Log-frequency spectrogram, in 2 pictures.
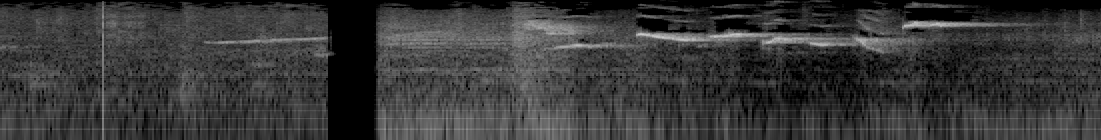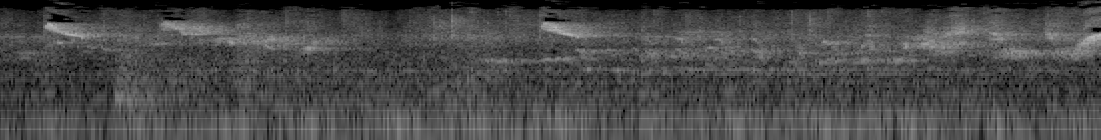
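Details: Female oriental magpie-robin singing to rouse males, after a brief break; a burst of sliding whistles and high notes in the middle, then softer scattered notes over a steady low rumbling background.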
